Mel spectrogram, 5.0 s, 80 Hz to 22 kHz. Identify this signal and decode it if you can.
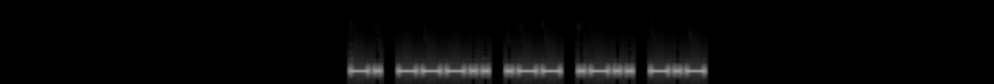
Morse code, heard as a keyed tone, about 40 wpm, 700 Hz. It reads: N8WLK
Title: USA Call Signs - 5 Characters - Repeated 3x - 40wpm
